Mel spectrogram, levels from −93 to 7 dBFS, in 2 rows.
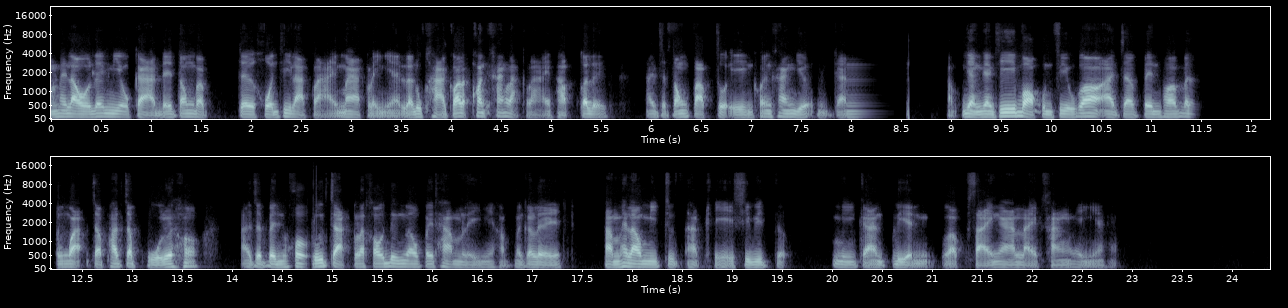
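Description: Speech with two faults, both most likely from network delivery. From 7.97 to 8.60 s a long network dropout: the last sound stretches into a fading buzz, then about 0.29 s of silence, a blank band on the spectrogram, with roughly 0.4 s lost. Next, from 8.67 to 10.78 s, a jitter buffer speed-up plays about 109% fast to recover roughly 0.2 s of delay. Syllables appear compressed in time, but harmonic spacing stays unchanged.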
